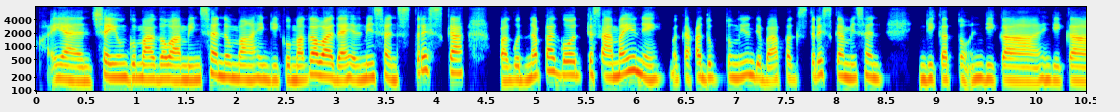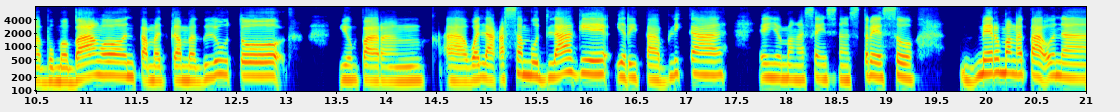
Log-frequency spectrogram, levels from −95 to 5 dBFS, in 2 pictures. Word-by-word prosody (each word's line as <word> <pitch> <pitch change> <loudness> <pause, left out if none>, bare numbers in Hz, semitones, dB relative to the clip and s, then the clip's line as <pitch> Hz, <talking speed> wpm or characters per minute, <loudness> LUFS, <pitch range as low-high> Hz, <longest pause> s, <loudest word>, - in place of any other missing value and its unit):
ayan, 175 -2 +1
siya 205 +5 +2
'yung 200 -1 -1
gumagawa 190 -1 +2
minsan 185 +6 0
nung 205 -2 0
mga 185 0 0
hindi 180 0 -6
ko 185 - -3
magawa 205 +4 +5
dahil 180 -1 +1
minsan 200 0 -1
stress 275 +10 -3
ka, 250 -1 +2 0.3
pagod 175 +1 -1
na 205 +4 0
pagod 230 -3 +1
kasama 220 0 +1
yun 275 -2 +3
eh, 190 -2 -1
magkakadugtong 200 -1 -4
yun 225 +2 -2
di 195 - -3
ba? 175 +1 -1
'Pag 190 0 -6
stress 220 +5 -5
ka 220 - +1
minsan 200 -1 -2 0.3
hindi 190 +1 -4
ka 190 - +1
to 190 -4 -7
hindi 190 0 -3
ka 170 -1 +1
hindi 180 -1 -4
ka 170 -2 +2
bumabangon 210 +7 +3
tamad 175 -2 -1
ka 175 0 0
magluto. 220 +4 +1 0.6
'Yung 180 -1 -4
parang 175 -1 0 0.4
wala 185 +1 +2
ka 190 - 0
sa 240 +6 -2
mood 220 -4 0
lagi, 235 +1 +3
iritable 200 0 -3
ka. 230 -2 +3 0.4
Iyan 200 0 -1
'yung 195 - -4
mga 180 0 -4
signs 190 -2 -4
ng 180 - -3
stress. 220 -1 -1
So, 200 -3 +2 0.5
m 170 - -8
mayroong 245 +1 +4
mga 230 - +2
tao 210 -3 +4
na 205 -2 +1
195 Hz, 170 wpm, -21 LUFS, 180-220 Hz, 0.6 s, magawa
